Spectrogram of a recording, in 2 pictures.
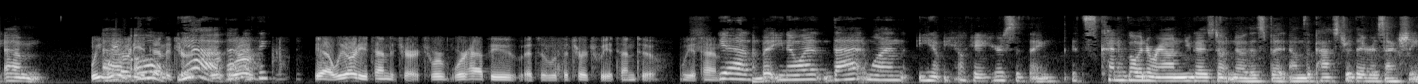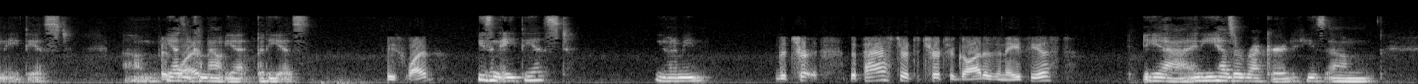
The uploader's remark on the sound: RBCP's Personal Prank Phone Calls Collection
